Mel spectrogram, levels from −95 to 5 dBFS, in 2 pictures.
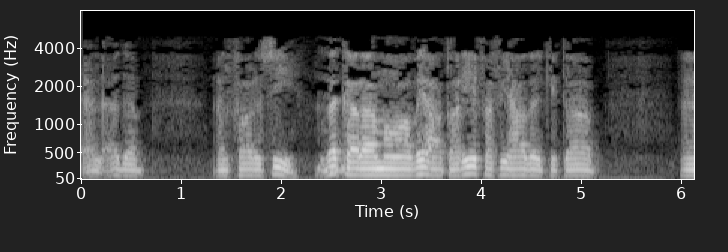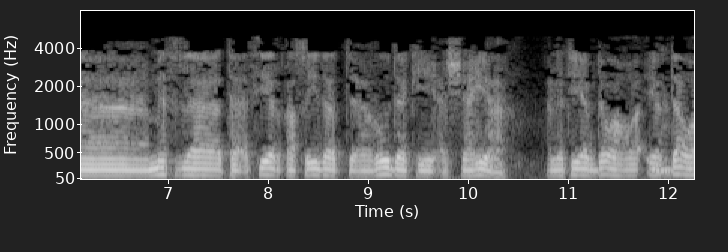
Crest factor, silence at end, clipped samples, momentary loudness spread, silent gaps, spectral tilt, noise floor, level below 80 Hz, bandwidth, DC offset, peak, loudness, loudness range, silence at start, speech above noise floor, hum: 18 dB; 0 s; under 0.1%; 10 LU; none; -12.5 dB/octave; -52 dBFS; -48 dBFS; 5 kHz; under 0.1%; 0 dBFS; -19 LUFS; 5 LU; 0 s; 34 dB; none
